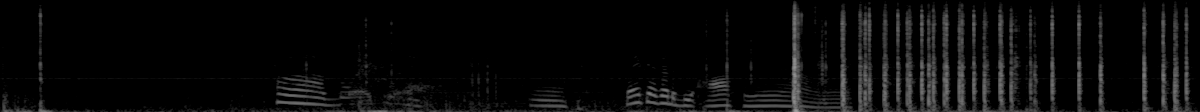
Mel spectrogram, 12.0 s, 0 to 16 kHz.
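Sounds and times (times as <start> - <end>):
sharp clicks and taps: 7.1 - 12.0.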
